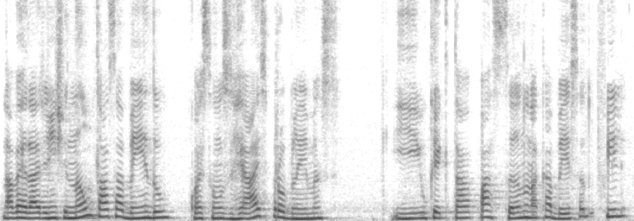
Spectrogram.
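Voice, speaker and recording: A woman hosts a podcast conversation in a reflective, hesitant way. She often pauses on fillers as she feels her way through her thoughts. Her voice sits at an ordinary middle pitch. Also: a little mellow, slight background noise. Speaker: podcast host.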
